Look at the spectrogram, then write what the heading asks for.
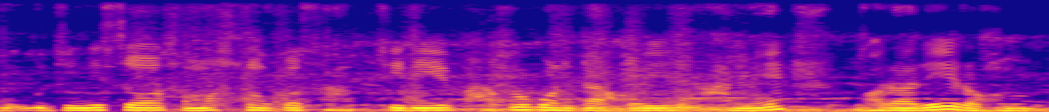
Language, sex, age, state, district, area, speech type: Odia, female, 18-30, Odisha, Balangir, urban, spontaneous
